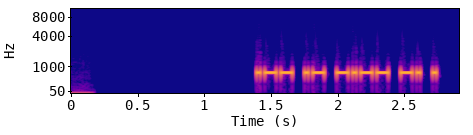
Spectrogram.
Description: Morse code, heard as a keyed tone, about 39 wpm, 700 Hz. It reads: WAYNE
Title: USA Common Names - 40wpm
